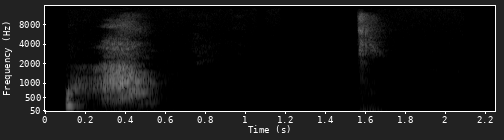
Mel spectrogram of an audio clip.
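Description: A woman's short breathy exhale, like a sigh, lasting about half a second, from the effort of a set of side-lying leg lifts, followed near the end by a brief faint sniff.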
